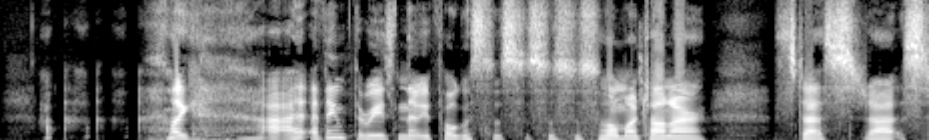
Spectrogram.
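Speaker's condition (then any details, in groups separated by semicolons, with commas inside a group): Stuttering; therapy over past 3 years: fluency shaping, stuttering modification, voluntary stuttering, subway talks with strangers; stuttering during recording, long repetitive stutter, pauses and takes a breath; big blocks, stops and exhales during blocks, often anticipates stutter before words; repeated sounds, prolonged sounds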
